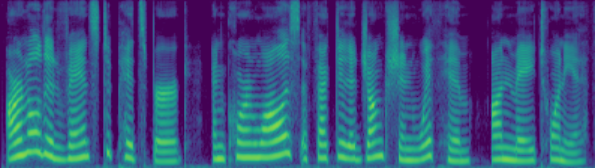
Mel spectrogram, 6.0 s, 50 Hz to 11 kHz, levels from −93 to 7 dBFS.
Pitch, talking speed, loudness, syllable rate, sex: 245 Hz, 140 wpm, -19 LUFS, 4.7 syllables/s, female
